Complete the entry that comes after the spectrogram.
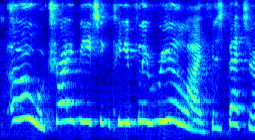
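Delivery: high mocking voice; mocking people. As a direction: parrot the advice. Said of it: "people are like".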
